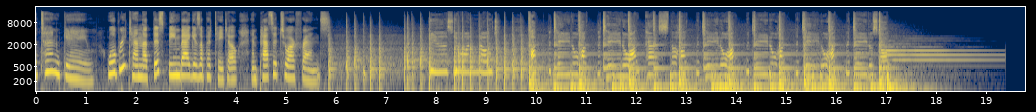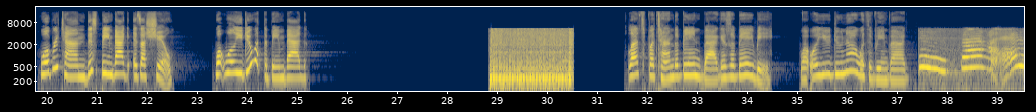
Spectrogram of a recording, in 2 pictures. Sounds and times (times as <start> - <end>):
Speech: 0.0 - 5.9, 19.9 - 22.5, 23.4 - 25.2, 31.6 - 34.5, 35.1 - 37.2.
